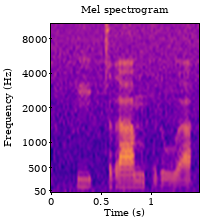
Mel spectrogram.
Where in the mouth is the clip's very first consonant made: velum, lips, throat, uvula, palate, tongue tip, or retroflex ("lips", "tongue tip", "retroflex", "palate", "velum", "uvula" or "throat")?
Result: lips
